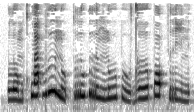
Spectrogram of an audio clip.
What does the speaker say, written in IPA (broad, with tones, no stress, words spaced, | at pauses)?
lo˧m kʰwa˦˥ʔbɯː˥˩nu˨˩ʔ pru˦˥ʔrɯ˧ŋnuː˦˥puː˨˩ dɤː˦˥pɔ˥˩ʔkri˧n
